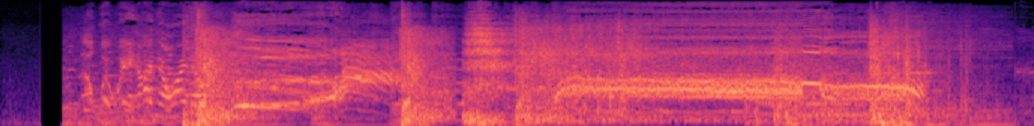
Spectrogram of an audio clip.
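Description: A cartoon character slams into a wall with several loud, sharp thuds and crashes amid zany vocal noises, followed by a long, sustained high-pitched scream from a woman going out a window, holding steady before cutting off.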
